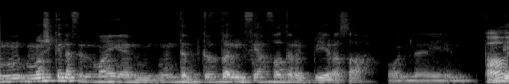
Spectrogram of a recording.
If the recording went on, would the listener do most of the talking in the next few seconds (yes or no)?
yes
